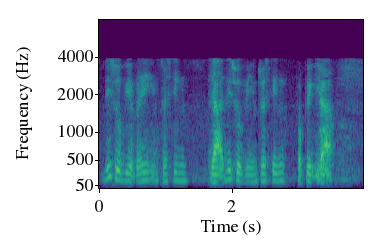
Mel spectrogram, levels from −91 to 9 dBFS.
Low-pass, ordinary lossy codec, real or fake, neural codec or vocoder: 7.2 kHz; AAC, 16 kbps; fake; vocoder, 22.05 kHz, 80 mel bands, HiFi-GAN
